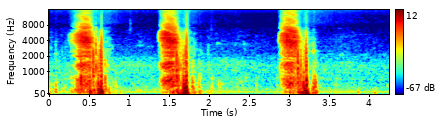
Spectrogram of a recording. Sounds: Sniff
